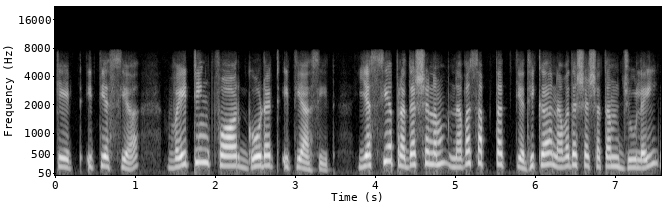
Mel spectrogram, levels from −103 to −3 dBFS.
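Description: No technical faults can be heard in this speech. It carries the sound of the AMR wideband (HD Voice) codec at what seems to be one of its higher rates, with nothing above about 7.5 kHz.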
